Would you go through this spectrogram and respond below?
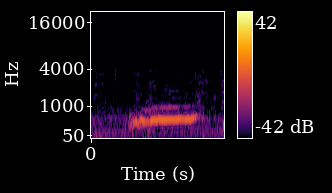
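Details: Ragdoll cat indoors, female, protesting as her owner tries to leave; one long, steady, drawn-out meow lasting nearly a second, held at an even pitch, in a quiet room.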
